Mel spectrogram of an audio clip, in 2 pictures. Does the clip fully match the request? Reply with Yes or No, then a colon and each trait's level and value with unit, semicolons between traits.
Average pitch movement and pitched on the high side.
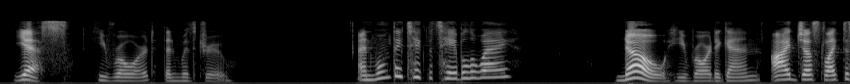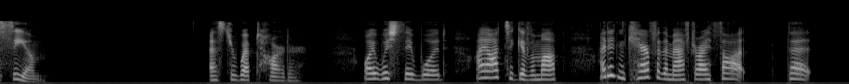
No: wide, 8.1 semitones; high, 225 Hz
